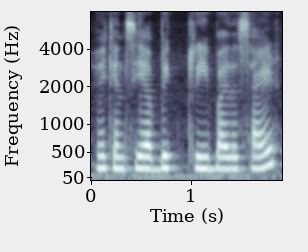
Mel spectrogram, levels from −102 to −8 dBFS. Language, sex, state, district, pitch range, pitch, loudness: English, female, Karnataka, Bangalore, 210-220 Hz, 210 Hz, -15 LUFS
